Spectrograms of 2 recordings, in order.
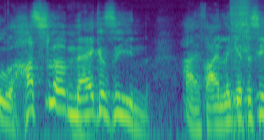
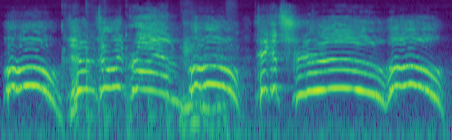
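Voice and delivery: whooping cheers; slower than usual. Acted. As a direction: cheer him on like a rowdy fan. Cheering Brian on from outside.

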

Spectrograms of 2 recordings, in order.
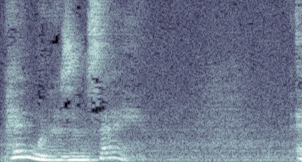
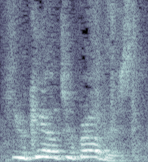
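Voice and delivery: higher-pitched mock accusing voice; acted accusation; 8 semitones higher, faster than usual. Everybody in the room confronts the Penguin, accusing. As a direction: confront him, pitched well up.

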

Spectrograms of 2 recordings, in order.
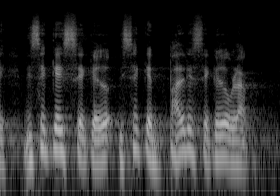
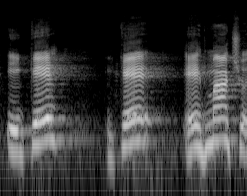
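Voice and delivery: louder, higher, pushy demand; demanding father; 6 semitones higher, 7 dB louder, much slower than usual. Retold or imitated. Father demands to know if his son is macho, loud. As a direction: bark out the question eagerly.

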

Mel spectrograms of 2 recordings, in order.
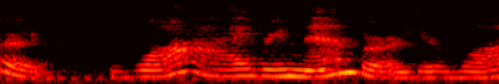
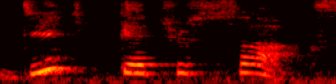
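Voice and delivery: slow dictation; 6 semitones higher than usual. Shown as a demonstration.

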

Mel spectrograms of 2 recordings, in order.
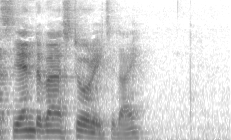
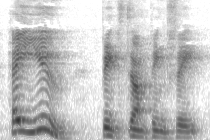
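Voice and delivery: high calling shout from the frog; 10 semitones higher than usual. Acted. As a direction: call out brightly to a stranger. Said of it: "shouted the big wide-mouthed frog".

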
